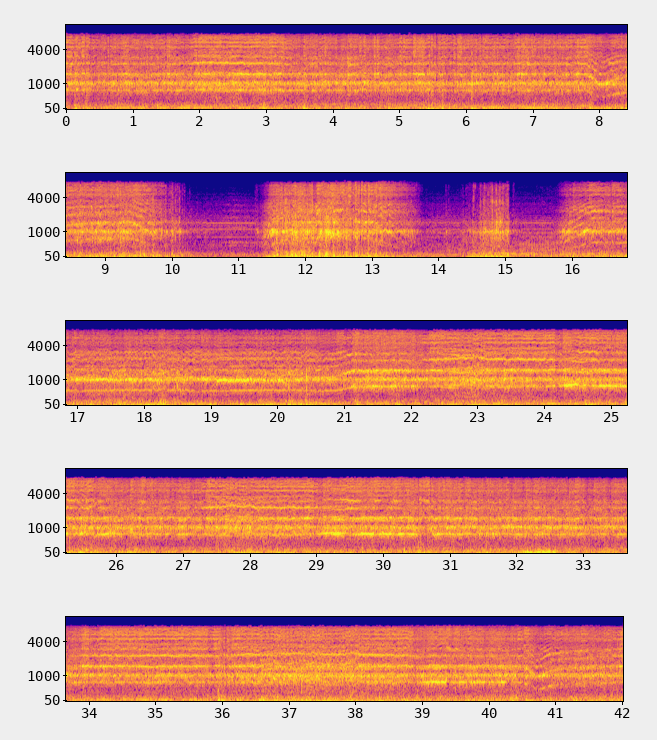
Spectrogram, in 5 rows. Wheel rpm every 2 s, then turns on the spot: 200, 200, 200, 190, 150, 50, 110, 20, 130, 140, 160, 190, 200, 200, 200, 200, 200, 200, 200, 200, 190.
none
